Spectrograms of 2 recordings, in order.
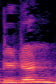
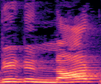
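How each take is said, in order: First: It is said as one contracted word. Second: It is said as two full separate words. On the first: The speaker calls it right. "डिडंट बोलिएगा" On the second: The speaker calls it wrong. "डिड नॉट मत बोलिएगा"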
